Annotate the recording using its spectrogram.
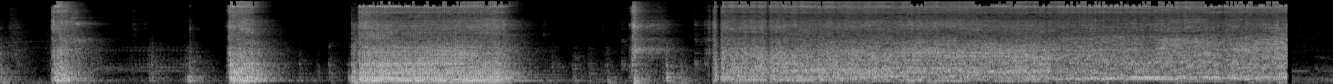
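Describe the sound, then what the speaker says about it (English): A pneumatic air hammer rattles loudly against the body metal of a 2017 Toyota RAV4 under collision repair in several short bursts, then hammers continuously for several seconds. "as you saw with the air hammer"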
